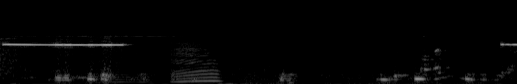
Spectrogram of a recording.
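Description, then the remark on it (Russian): A steady, high electronic beep from a device that has been beeping since the previous evening sounds for about a second while people talk, then cuts off; after a stretch of conversation, the same tone starts again at the very end. “Вот слышите, пищит кто-то?”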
